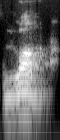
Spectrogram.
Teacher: lenape words for example have no r sound so attempts at producing pronouncing rum came out as lam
